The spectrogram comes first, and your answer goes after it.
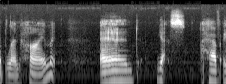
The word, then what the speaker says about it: Blenheim: you think about this blend I'm f yes I know I pronounced it wrong but it is the blend Heim and yes I have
